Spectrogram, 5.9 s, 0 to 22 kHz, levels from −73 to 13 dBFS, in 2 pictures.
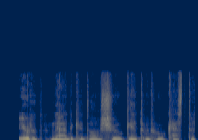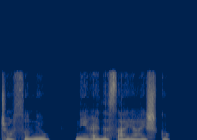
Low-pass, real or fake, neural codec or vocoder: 10.8 kHz; fake; codec, 16 kHz in and 24 kHz out, 0.4 kbps, LongCat-Audio-Codec, two codebook decoder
